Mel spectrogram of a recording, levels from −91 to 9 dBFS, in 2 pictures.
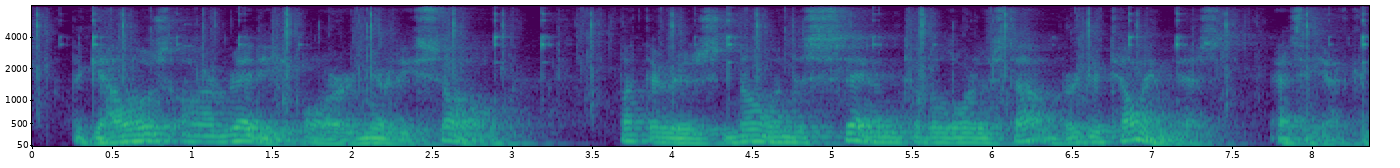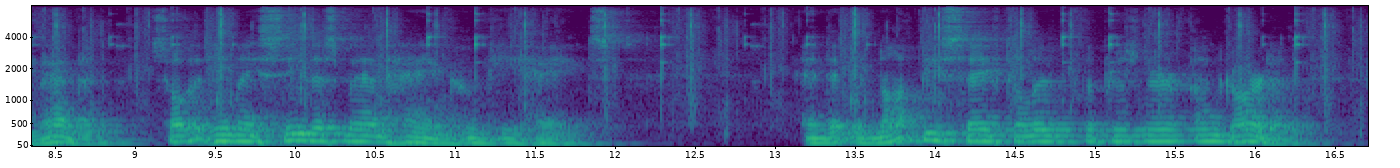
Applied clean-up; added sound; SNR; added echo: none; Cat; 16 dB; reverberation time 0.8 s.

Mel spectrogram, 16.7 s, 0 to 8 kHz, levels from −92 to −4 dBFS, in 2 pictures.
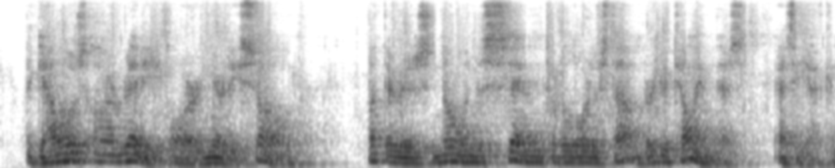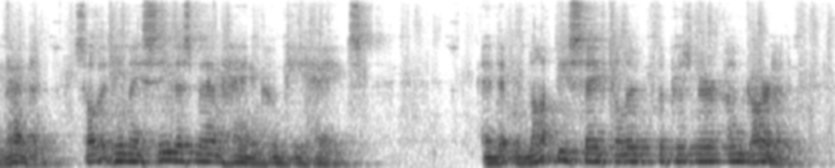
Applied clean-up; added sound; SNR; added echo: neural separator model SepFormer DNS4.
